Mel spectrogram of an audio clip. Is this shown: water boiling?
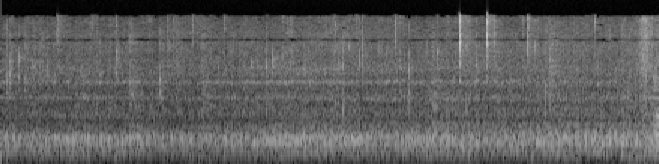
yes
